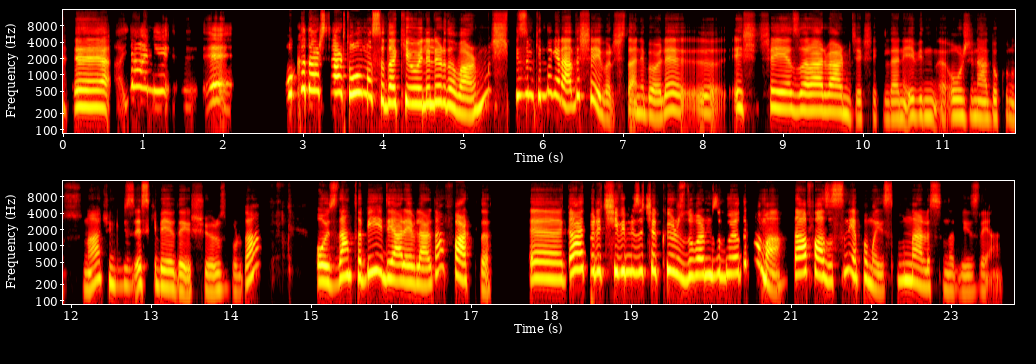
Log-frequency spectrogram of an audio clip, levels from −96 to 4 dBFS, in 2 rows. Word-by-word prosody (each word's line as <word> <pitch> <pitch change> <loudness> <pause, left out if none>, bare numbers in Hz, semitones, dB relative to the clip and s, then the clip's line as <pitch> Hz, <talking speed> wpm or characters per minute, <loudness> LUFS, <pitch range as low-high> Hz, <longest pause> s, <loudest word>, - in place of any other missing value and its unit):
Eee, 260 - +5 0.6
yani, 310 +10 -2 0.6
eee, 340 +2 +1 0.7
o 450 +1 +3
kadar 450 - +6
sert 480 -2 +5
olmasa 420 - +5
da 305 -1 +7
ki 300 +1 +1
öyleleri 295 +2 +3
de 270 -3 +1
varmış, 225 - -1
bizimkinde 425 0 -2
genelde 395 -4 +3
şey 380 - -2
var 160 -2 -8
işte, - - -10
hani 200 -1 -7
böyle, 215 +6 -4
ııı, 205 - -10
eş 250 - -7
şeye 245 -2 -1
zarar 225 0 0
vermeyecek 195 -7 -3
şekilde, 165 0 -16
hani 165 -1 -8
evin, 180 -1 -9
eee, - - -15
orijinal 175 -2 -8
dokusuna. 165 +5 -9
Çünkü 205 -7 -10
biz 195 +1 -13
eski 200 0 -6
bir 185 - -2
evde 170 -3 -4
yaşıyoruz 150 +4 -9
burada. 150 - -4 0.8
O 225 -1 +5
yüzden 260 +8 +2
tabii 310 +3 +1
diğer 240 -2 +3
evlerden 210 - -1
farklı. 255 - +2 0.5
Eee, 250 -1 0
gayet 370 +2 +5
böyle 345 -1 +1
çivimizi 340 0 +2
çakıyoruz, 335 -5 0
duvarımızı 295 +1 +1
boyadık 315 +10 -3
ama 215 - -1
daha 310 +2 +8
fazlasını 305 -1 0
yapamayız. 225 - -6
Bunlarla 220 -6 -3
sınırlıyız 155 -3 -14
yani. 150 - -19
245 Hz, 145 wpm, -23 LUFS, -, 0.8 s, daha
